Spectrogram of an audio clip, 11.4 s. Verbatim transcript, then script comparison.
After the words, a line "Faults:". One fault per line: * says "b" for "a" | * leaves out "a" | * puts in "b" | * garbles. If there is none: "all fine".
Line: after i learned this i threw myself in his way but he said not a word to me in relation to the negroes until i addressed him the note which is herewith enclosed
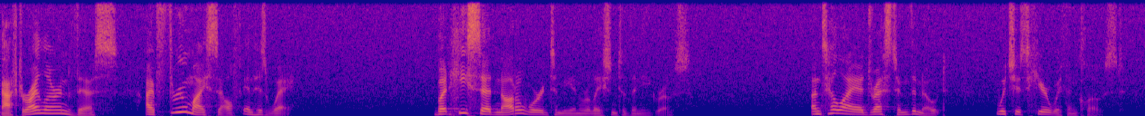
after i learned this i threw myself in his way but he said not a word to me in relation to the negroes until i addressed him the note which is herewith enclosed
Faults:
all fine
